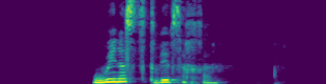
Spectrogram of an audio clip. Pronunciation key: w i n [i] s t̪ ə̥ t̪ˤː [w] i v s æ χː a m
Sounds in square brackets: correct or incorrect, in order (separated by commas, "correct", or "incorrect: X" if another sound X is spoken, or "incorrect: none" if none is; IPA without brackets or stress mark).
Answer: incorrect: æ, incorrect: v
